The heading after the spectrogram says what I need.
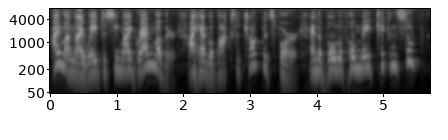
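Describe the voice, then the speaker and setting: Man playing a high, sing-song storybook girl, polite and cheerful. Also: sing-song, brisk, heavily acted. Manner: bright, sing-song, wide-eyed.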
